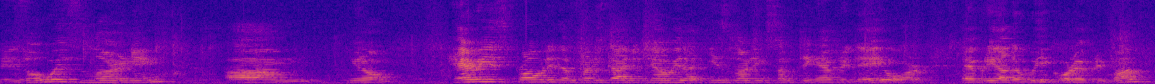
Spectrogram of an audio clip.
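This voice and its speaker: Over noticeable background noise and audible room echo, a man with a non-native accent speaks in a high pitch with ordinary pitch variation. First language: not English. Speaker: investor club organizer. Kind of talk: closing remarks to audience. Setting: pub meeting with audience.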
